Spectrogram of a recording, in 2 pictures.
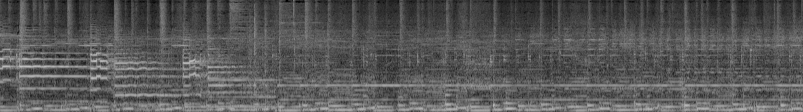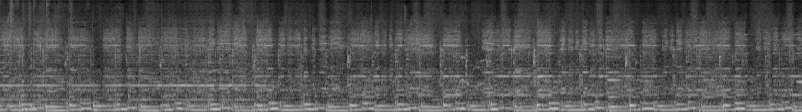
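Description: Live rock band playing: a hollow-body electric guitar through effects pedals, electric bass, drum kit and keyboard. In the first few seconds the guitar holds long notes that step in pitch, then it falls in over a steady, repeating bass line and drums.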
